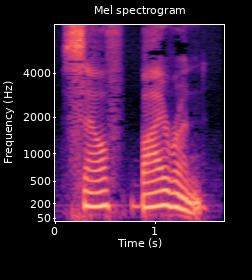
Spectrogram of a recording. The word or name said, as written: south byron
